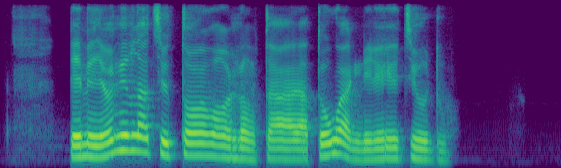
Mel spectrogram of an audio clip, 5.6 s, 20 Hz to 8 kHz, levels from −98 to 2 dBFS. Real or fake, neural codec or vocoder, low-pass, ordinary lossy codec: fake; autoencoder, 22.05 kHz, a latent of 192 numbers a frame, VITS, trained on one speaker; 7.2 kHz; none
